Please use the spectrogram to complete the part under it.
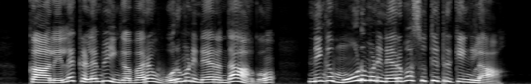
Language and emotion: Tamil, surprised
